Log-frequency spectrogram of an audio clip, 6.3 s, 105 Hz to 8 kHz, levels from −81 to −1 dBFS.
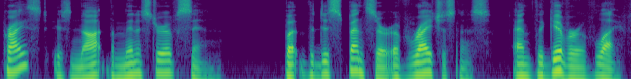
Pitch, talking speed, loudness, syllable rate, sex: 120 Hz, 160 wpm, -21 LUFS, 4.4 syllables/s, male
